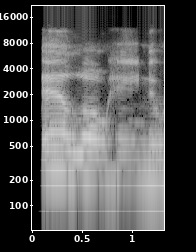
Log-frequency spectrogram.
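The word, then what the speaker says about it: אלוהינו: on the word elohanu elohanu has four syllables but when you go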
